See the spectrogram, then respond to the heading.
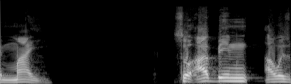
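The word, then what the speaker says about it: mayim: but they don't say in that language the m sound is silent so you say my so i've been i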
